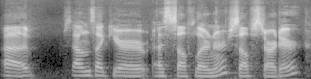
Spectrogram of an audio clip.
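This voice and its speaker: A woman's voice: sits low, unhurried, bright, forceful tone. A woman hosting a podcast interview, upbeat and sprinkling Spanish words into her English. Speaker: podcast host.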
